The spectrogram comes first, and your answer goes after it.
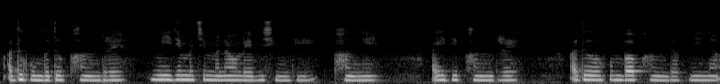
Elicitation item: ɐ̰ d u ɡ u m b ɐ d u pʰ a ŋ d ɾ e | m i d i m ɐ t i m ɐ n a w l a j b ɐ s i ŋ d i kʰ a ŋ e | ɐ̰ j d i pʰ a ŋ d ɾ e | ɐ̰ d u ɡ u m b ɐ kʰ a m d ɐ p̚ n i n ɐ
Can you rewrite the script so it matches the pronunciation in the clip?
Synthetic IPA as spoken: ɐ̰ d u ɡ u m b ɐ d u pʰ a ŋ d ɾ e | m i d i m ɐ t i m ɐ n a w l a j b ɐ s i ŋ d i pʰ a ŋ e | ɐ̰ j d i pʰ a ŋ d ɾ e | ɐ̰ d u ɡ u m b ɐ pʰ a ŋ d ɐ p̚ n i n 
